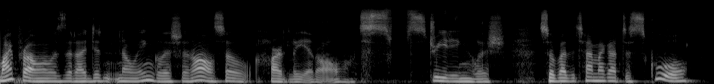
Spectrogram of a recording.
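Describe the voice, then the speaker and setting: The recording is very clean with a silent background. A woman with a New Jersey accent speaks at a moderate pace in a very deep, low pitch. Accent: New Jersey American. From Bayonne, New Jersey. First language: Russian. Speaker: podcast guest. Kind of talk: interview. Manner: casual, chatty.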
